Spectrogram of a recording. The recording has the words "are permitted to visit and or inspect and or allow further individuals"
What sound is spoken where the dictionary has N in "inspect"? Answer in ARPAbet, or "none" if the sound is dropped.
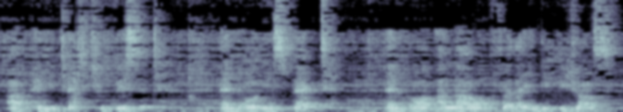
N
